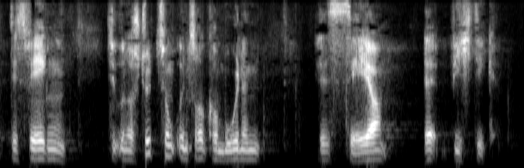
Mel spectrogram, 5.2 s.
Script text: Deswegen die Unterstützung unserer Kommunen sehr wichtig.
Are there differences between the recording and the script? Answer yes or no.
no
